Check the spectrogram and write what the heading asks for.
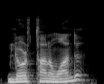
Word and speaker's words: North Tonawanda: Is that a particularly known haunted building is it North Tonawanda? – It is North Tonawanda. Good job. You even pronounced it right.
